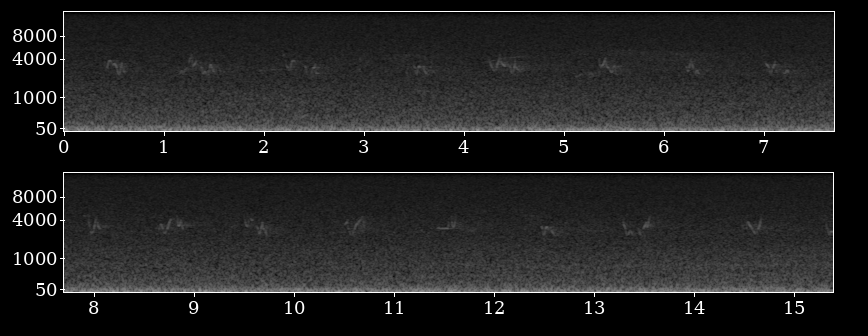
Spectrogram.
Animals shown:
Red-eyed Vireo (Vireo olivaceus)

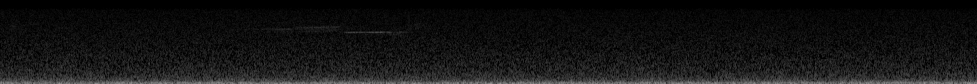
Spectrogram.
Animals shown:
Black-throated Green Warbler (Setophaga virens)

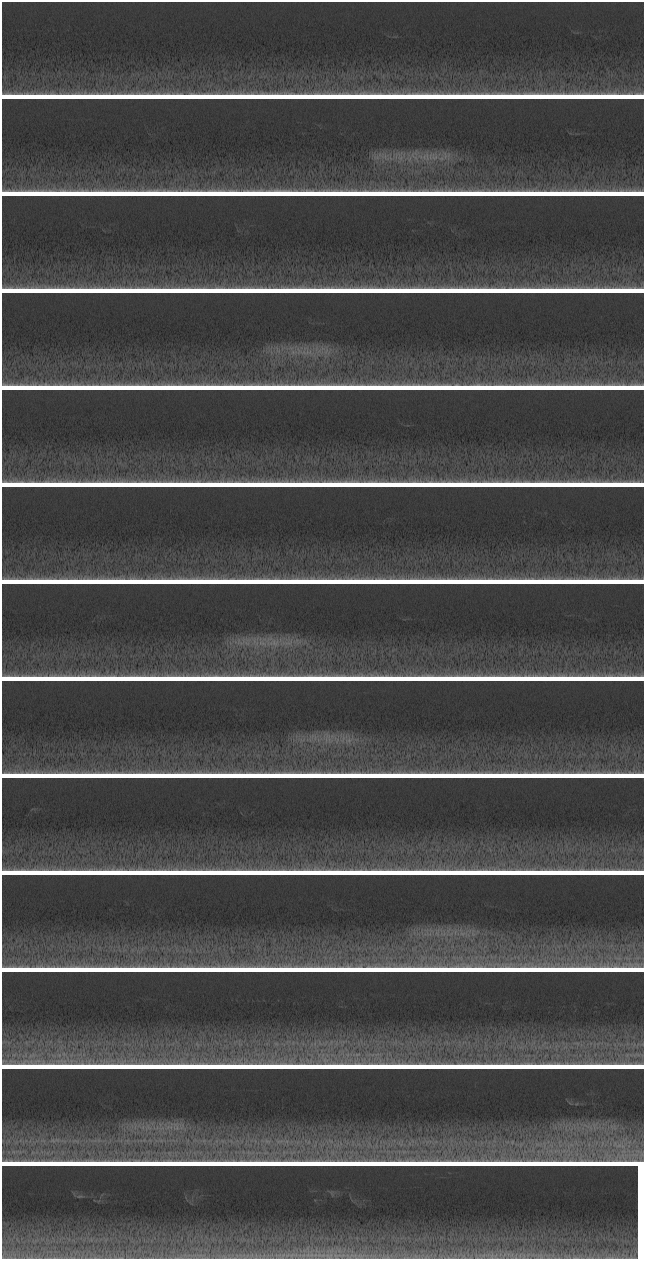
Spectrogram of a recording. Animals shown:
Hairy Woodpecker (Dryobates villosus)
Blue-headed Vireo (Vireo solitarius)
Blackburnian Warbler (Setophaga fusca)

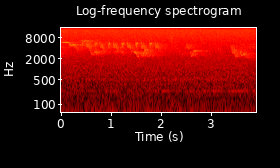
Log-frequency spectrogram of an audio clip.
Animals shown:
Red-eyed Vireo (Vireo olivaceus)
Ovenbird (Seiurus aurocapilla)
Black-throated Green Warbler (Setophaga virens)

